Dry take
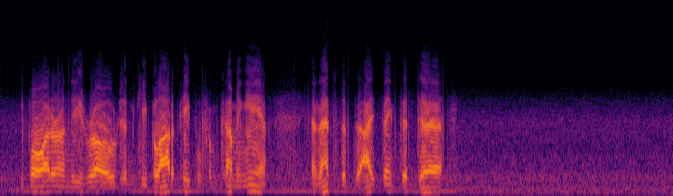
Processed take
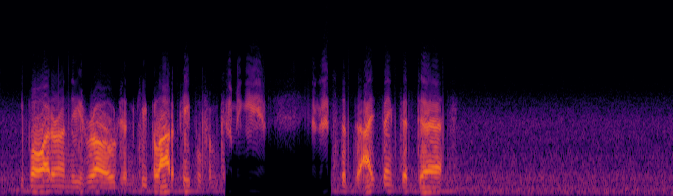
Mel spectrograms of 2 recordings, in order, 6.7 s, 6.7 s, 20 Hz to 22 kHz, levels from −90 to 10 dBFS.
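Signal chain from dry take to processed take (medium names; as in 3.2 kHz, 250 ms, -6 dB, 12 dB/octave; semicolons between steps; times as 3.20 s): 0.73–1.62 s: resonant high shelf 2.6 kHz -7.5 dB, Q 1.5; 2.24–3.31 s: inverse Chebyshev high-pass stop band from 750 Hz, stop band 50 dB; trim -3.5 dB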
